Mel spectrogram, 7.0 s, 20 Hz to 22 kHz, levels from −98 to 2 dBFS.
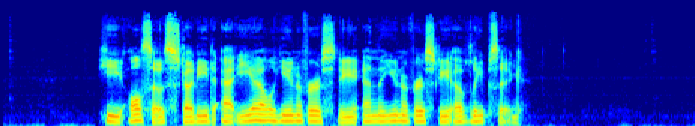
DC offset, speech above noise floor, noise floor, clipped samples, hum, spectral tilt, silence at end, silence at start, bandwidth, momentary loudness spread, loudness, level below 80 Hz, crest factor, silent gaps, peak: under 0.1%; 53 dB; -82 dBFS; under 0.1%; none; -5 dB/octave; 1.75 s; 1 s; 15.5 kHz; 7 LU; -30 LUFS; -66 dBFS; 18 dB; none; -14 dBFS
